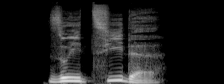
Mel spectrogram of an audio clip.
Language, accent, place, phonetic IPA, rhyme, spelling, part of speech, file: German, Germany, Berlin, [zuiˈt͡siːdə], -iːdə, Suizide, noun, De-Suizide.ogg
- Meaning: nominative/accusative/genitive plural of Suizid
